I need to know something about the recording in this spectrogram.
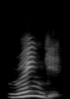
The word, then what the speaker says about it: ringgit: It is spelled O-N-E 1 ringgit.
